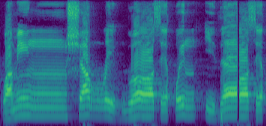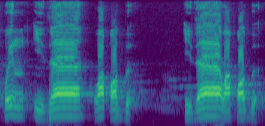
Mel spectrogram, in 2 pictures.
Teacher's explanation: Za itu pelafalannya terdapat pada ujung lidah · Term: huruf za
